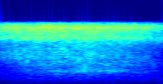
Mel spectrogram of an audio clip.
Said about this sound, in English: So we take a deep breath right here.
